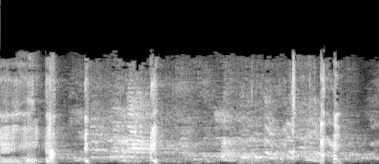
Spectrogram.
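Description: Someone clears their throat and coughs repeatedly: several sharp, separate bursts scattered over a few seconds, with rough, raspy throat noise in between.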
